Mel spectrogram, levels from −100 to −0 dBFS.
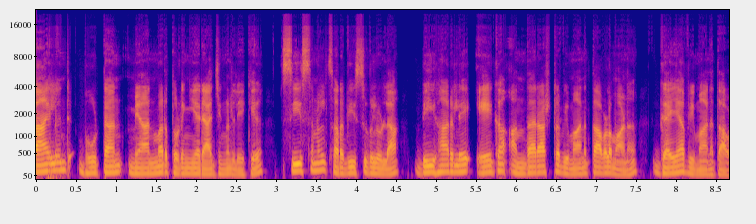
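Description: All the way through, the speech sounds muffled, hoarse and plainly grainy, likely from Opus compression in its hybrid mode at a low bitrate, around 16 kbps.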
